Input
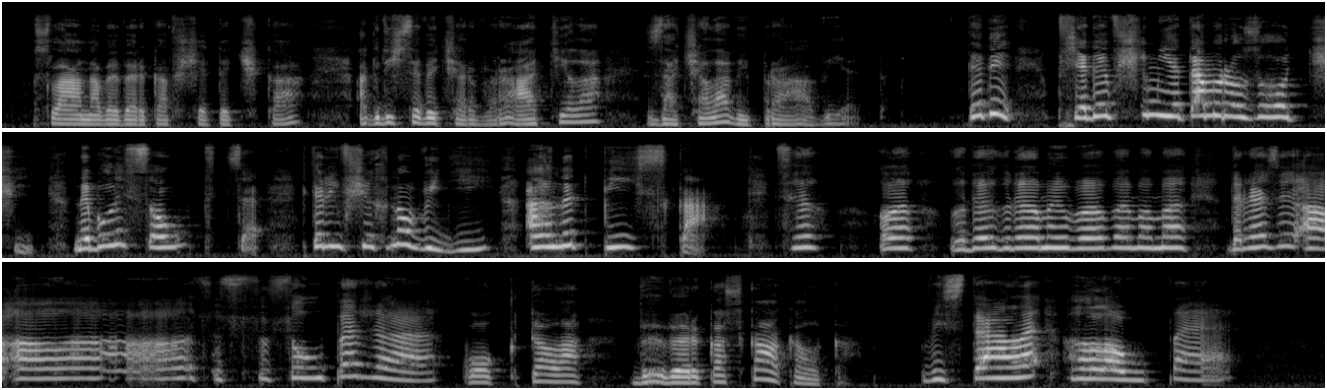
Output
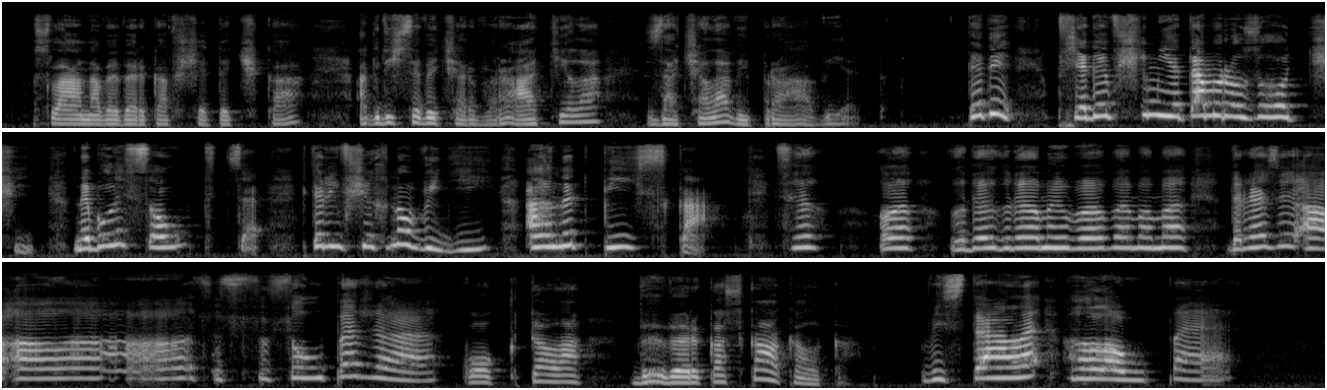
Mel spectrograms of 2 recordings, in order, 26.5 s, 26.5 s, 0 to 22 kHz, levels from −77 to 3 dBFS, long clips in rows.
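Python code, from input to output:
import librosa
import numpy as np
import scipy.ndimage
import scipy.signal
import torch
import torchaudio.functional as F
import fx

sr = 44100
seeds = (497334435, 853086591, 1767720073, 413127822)

y = fx.high_shelf(x, sr, hz=12000.0, db=11.5)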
